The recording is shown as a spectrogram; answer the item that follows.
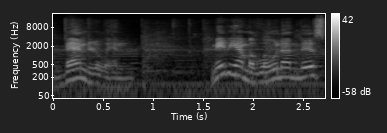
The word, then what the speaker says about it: van der Linde: is van der Linde it's three separate words but you pronounce it like one big word van der Lyn maybe I'm alone on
